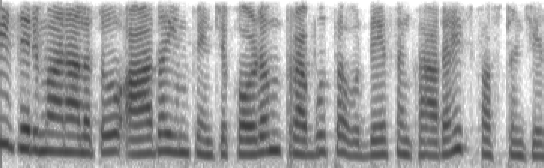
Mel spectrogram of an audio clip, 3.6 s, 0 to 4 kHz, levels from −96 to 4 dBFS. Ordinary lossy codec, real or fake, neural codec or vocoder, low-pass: Opus, 16 kbps; fake; codec, 16 kHz in and 24 kHz out, 2.2 kbps, FireRedTTS-2 codec; 3.6 kHz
